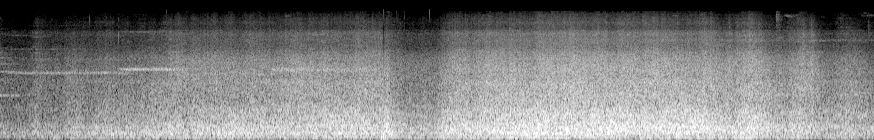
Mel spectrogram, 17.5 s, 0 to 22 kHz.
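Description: R160B subway train (Alstom propulsion) pulling out of an elevated station and accelerating: a few faint motor tones step up in pitch at first, then wheels and cars make a loud, steady rumble on the steel structure that eases off near the end.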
